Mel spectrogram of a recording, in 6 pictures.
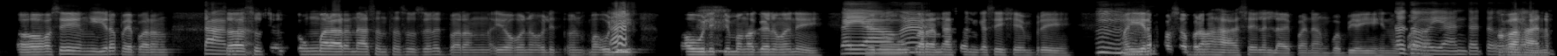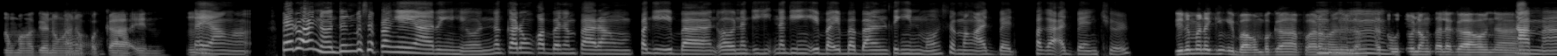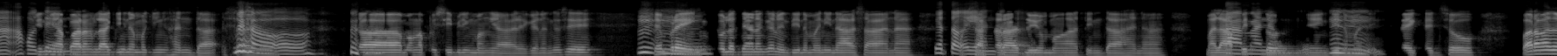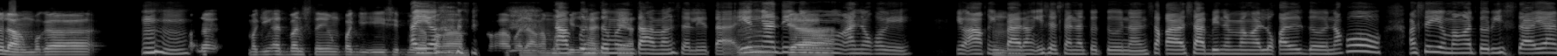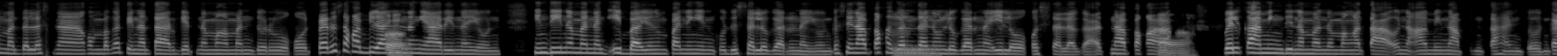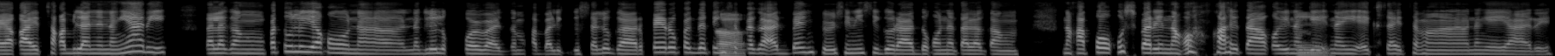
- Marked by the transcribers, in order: laughing while speaking: "Oo"; unintelligible speech; laughing while speaking: "Ayun"
- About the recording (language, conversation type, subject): Filipino, unstructured, Ano ang pinakamasakit na nangyari habang nakikipagsapalaran ka?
